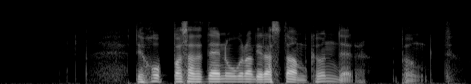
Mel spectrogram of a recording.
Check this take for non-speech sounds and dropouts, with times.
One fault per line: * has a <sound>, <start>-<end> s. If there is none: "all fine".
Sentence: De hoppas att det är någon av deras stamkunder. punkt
all fine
